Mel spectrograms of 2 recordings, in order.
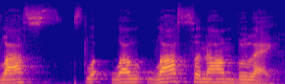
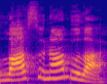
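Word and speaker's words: La Sonnambula: And I want to pronounce it right. Oh, yes. It's called La Sonambule. Oh, La Sonambula.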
